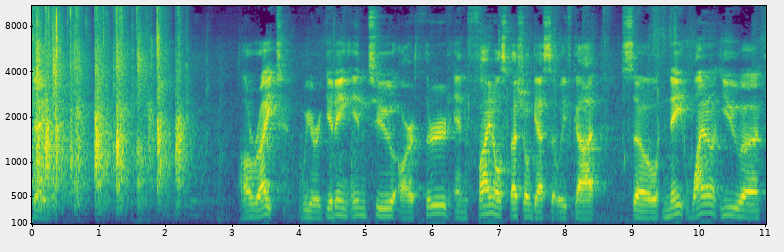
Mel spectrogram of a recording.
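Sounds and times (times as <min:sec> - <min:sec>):
audience applause: 0:00.0 - 0:02.6
speech: 0:03.4 - 0:11.0.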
